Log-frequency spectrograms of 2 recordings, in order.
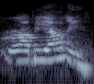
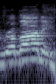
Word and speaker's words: Rabani: Rabiani. Did I pronounce that right? Am I even close? There you Rabani. go. Rabani, thank you.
